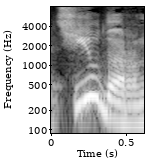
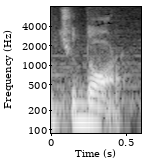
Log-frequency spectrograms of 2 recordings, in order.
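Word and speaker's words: Tudor: Вообще-то англичане говорят Тьюдор, но тогда было принято, и сейчас в России тоже мы говорим Тюдор, потому что это на французский манер, да, произносится.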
